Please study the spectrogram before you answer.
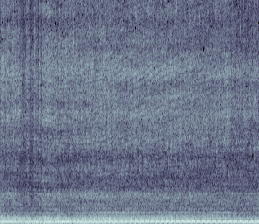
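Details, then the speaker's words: Saker race car with sequential gearbox (compressor for gearbox audible), started and blipped: starts very easily, deep lumpy engine with steady low beat and quick blips, then shut off; normal start and revving. "I can tell you that's the easiest race car start I've heard."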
